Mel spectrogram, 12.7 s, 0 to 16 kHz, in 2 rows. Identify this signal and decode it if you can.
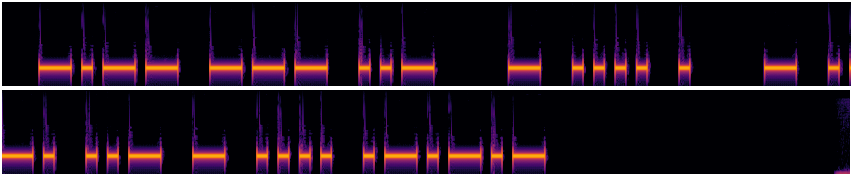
Morse code, heard as a keyed tone, about 15 wpm, 700 Hz. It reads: YOU THE TRUTH.
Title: Sentences from Top 1000 Words - Review Part 2 - 15wpm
